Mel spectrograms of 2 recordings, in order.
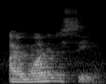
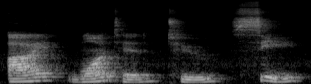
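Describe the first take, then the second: First: The words are said fast and run together. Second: Each word is said slowly and clearly. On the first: "the way it sounds when you when you speak fast" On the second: "the full and clear sentence sounds sounds like this"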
